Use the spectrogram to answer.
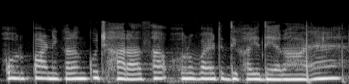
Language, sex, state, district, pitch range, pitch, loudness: Hindi, female, Uttar Pradesh, Saharanpur, 240-275 Hz, 265 Hz, -10 LUFS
